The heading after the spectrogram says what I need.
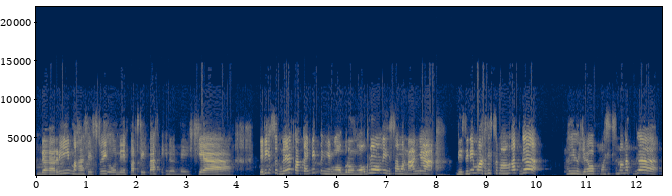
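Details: Adult woman; normal speech.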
